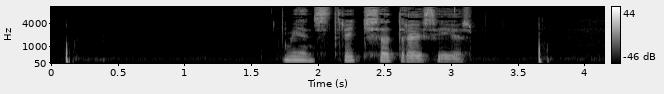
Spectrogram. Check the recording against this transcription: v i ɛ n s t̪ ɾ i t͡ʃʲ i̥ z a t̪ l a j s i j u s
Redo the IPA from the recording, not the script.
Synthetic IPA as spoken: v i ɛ n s t̪ ɾ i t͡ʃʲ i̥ s a t̪ ɾ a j s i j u s

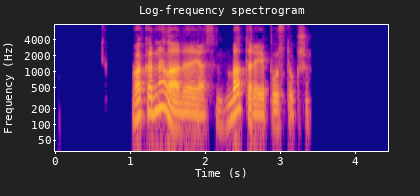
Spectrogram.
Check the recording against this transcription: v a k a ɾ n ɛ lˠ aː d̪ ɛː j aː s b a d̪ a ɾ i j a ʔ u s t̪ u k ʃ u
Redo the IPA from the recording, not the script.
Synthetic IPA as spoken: v a k a ɾ n ɛ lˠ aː d̪ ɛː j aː s b a t̪ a ɾ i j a p u s t̪ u k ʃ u

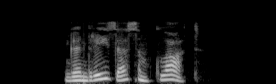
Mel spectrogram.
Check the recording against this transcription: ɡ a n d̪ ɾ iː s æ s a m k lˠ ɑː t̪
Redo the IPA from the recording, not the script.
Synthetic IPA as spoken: ɡ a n d̪ ɾ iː z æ s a m k lˠ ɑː t̪

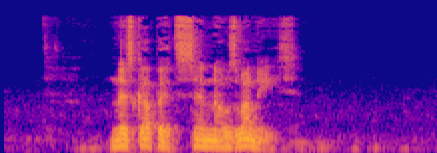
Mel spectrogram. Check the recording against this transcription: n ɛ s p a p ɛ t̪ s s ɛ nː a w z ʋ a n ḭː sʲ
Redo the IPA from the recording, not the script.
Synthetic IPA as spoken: n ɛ s k a p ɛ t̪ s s ɛ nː a w z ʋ a n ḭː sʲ

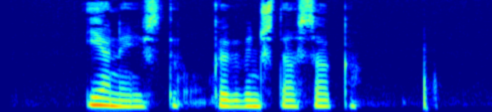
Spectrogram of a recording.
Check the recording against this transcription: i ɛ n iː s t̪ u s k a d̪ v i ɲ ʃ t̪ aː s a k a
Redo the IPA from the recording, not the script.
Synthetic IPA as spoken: i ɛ n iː s t̪ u k a d̪ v i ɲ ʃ t̪ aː s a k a

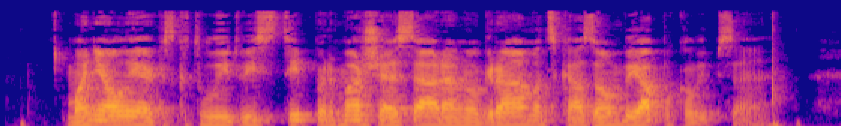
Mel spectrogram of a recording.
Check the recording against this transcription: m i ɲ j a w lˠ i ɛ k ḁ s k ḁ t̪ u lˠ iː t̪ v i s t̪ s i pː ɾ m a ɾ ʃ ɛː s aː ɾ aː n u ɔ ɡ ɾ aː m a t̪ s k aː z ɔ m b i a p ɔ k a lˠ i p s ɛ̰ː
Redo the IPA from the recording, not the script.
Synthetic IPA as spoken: m a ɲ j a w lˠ i ɛ k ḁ s k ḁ t̪ u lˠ iː t̪ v i s t̪ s i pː ɾ m a ɾ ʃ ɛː s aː ɾ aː n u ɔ ɡ ɾ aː m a t̪ s k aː z ɔ m b i a p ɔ k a lˠ i p s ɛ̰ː

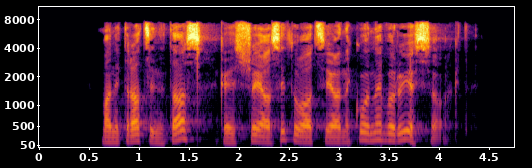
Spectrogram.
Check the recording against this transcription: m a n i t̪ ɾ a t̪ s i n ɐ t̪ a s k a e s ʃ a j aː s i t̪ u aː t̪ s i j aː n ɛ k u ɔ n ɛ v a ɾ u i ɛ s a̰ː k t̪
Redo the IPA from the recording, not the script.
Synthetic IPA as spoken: m a n i t̪ ɾ a t̪ s i n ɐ t̪ a s k a e s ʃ a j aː s i t̪ u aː t̪ s i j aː n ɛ k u ɔ n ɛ v a ɾ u i ɛ s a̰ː k t̪

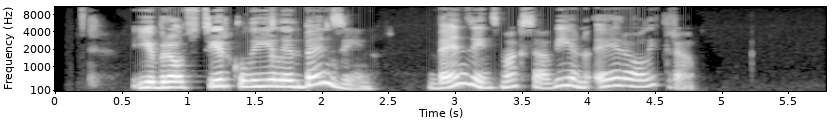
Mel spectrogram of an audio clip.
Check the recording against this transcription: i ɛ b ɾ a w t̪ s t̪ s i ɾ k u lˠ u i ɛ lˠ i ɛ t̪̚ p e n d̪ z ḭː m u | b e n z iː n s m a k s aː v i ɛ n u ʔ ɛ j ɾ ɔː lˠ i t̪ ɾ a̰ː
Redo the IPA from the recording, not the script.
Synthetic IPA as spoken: i ɛ b ɾ a w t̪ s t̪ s i ɾ k u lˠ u i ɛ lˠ i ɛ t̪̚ b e n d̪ z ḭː n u | b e n z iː n s m a k s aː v i ɛ n u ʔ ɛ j ɾ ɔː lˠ i t̪ ɾ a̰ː

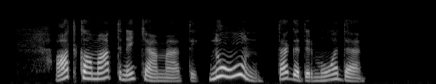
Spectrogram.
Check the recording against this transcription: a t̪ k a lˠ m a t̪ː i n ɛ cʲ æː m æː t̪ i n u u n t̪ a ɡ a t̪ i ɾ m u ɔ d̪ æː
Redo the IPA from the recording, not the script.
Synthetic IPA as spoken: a t̪ k a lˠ m a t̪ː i n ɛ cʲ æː m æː t̪ i n u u n t̪ a ɡ a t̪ i ɾ m u ɔ d̪ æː

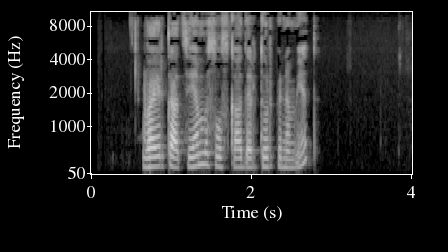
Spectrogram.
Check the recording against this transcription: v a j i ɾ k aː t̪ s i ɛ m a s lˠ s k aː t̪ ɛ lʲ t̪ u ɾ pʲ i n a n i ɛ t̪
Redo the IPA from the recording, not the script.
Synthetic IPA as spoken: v a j i ɾ k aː t̪ s i ɛ m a s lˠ s k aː d̪ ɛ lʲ t̪ u ɾ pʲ i n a m i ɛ t̪

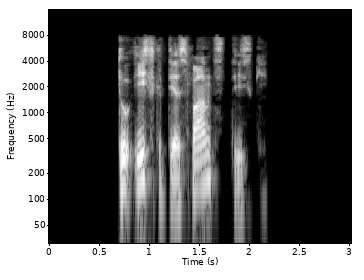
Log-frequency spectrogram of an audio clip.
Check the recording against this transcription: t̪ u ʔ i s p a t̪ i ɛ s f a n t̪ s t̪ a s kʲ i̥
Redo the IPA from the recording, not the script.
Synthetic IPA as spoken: t̪ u ʔ i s k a t̪ i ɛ s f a n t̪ s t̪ i s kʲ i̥

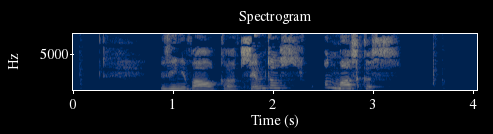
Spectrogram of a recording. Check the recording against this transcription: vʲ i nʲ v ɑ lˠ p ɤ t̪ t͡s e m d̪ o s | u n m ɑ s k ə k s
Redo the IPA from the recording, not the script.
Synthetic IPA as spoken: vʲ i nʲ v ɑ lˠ k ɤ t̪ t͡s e m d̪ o s | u n m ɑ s k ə s

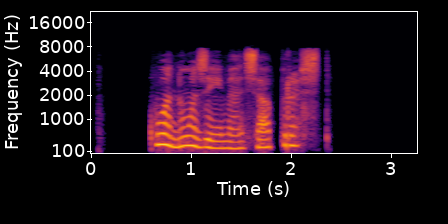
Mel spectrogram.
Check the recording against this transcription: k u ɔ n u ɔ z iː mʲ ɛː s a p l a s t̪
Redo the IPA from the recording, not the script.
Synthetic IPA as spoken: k u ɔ n u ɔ z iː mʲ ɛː s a p ɾ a s t̪

